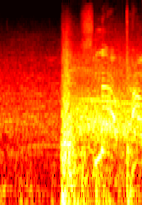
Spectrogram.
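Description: A heavy thud of a body slamming onto a wrestling mat.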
